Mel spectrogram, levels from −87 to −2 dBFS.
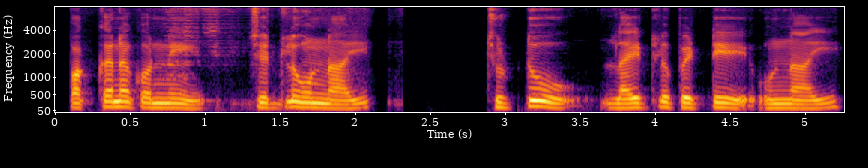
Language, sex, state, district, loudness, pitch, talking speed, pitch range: Telugu, male, Telangana, Mahabubabad, -15 LUFS, 135 Hz, 90 wpm, 125-150 Hz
